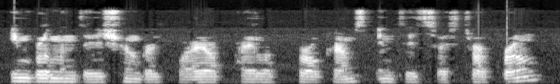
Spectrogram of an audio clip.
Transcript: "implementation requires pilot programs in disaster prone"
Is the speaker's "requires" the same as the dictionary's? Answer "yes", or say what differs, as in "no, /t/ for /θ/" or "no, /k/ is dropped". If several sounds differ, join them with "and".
no, /z/ is dropped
